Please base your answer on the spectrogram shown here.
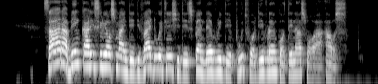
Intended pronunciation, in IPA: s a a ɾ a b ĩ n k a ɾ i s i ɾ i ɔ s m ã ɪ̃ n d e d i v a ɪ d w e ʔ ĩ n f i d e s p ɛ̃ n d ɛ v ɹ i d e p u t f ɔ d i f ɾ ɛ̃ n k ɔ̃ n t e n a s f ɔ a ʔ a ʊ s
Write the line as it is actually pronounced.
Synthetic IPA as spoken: s a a ɾ a b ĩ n k a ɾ i s i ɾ i ɔ s m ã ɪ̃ n d e d i v a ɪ d w e t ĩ n ʃ i d e s p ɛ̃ n d ɛ v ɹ i d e p u t f ɔ d i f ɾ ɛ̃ n k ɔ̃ n t e n a s f ɔ a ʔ a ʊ s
